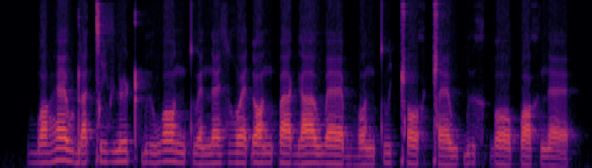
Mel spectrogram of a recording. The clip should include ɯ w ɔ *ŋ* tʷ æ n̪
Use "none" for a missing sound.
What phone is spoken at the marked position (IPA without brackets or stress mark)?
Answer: n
